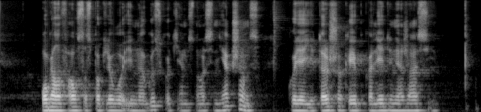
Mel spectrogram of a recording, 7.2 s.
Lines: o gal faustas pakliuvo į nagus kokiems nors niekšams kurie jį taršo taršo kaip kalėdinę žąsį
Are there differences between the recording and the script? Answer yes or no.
yes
